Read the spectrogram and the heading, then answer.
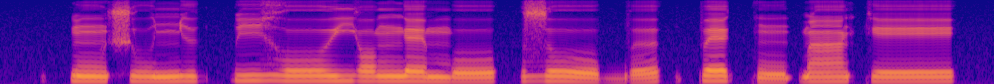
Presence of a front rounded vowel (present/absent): absent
